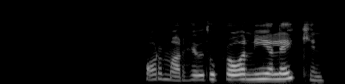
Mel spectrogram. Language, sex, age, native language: Icelandic, female, 40-49, Icelandic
